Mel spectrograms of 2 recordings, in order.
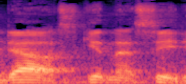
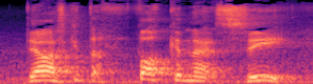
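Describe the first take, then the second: First: Said in the usual way. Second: Higher-pitched, forceful retold command; exasperated order. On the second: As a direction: order a stubborn drunk friend, pitch jumping up. Repeats order after being refused.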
